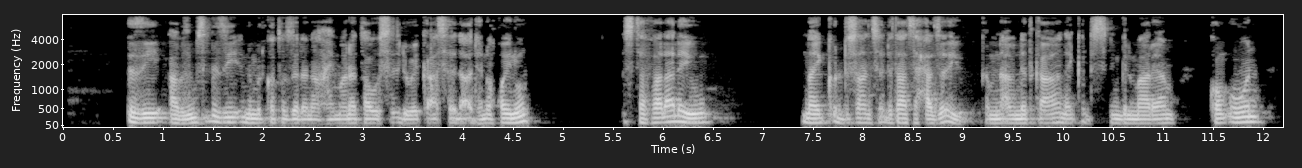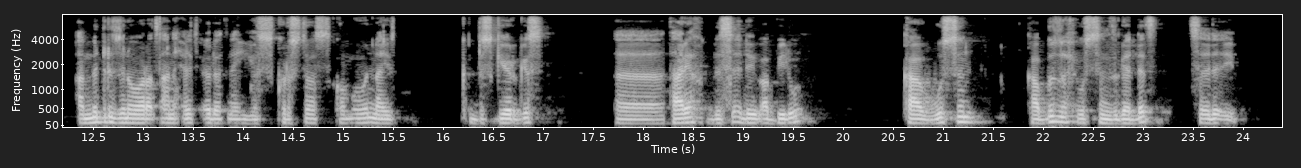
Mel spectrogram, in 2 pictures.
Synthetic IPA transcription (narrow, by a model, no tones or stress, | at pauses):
ʔɨziʔaβzimsɨlɨzinːɨmɨlkʰɐt̪ʰo̞zɐlːɐnahajmanot̪ʰawisɨʔliwɔjkʰɐʔasɨʔlia̰d̪hnɐko̞jnu | zɨt̪ʰɐfɐlalɐju | najkʼɨd̪ːusansɨʔlɐt̪ʰat̪zɨħazɐɨjːukʰɐmnaʔa̰βɨnːɐt̪kʰɐʔanajkʼɨd̪ːu̥slɨŋɡɨlmaɾijam | kʰɐmʔuwʊn | ʔaβmɨd̪ɾizɨnɐwɔɾɐt͡sʼanħɨt̪ʰʕɨlot̪najjɛsu̥skʰɾɨst̪ʰo̞skʰɐmʔuwʊnːaj | kʼɨd̪ːusɡeɾɡɨs | t̪ʰaɾixbɨsɨʔlijuʔabilu | kʰaβwʊsːɨn | kʰaβbɨzuħwʊsɨnzɨɡɐlːɨt͡sʼ | sɨʔliɨjːu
